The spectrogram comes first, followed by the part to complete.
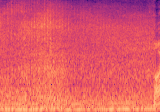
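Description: Steady street traffic: cars driving past, a continuous engine drone with tyre and road noise.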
